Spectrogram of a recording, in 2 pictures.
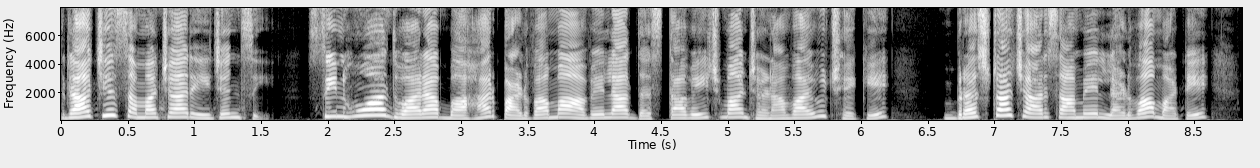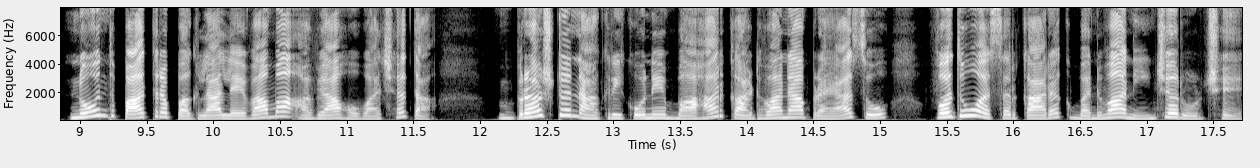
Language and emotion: Gujarati, neutral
